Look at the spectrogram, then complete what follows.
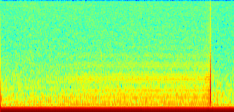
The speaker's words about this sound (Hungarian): Ó, most begerjedt. Ez a, ez a mit számít, majd lesz valahogy éreztétek, elkezdett gerjedni.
